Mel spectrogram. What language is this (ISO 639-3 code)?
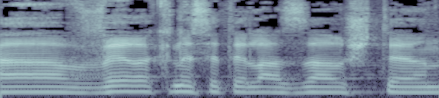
heb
